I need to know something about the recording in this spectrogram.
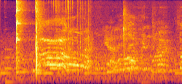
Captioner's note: crowd cheers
